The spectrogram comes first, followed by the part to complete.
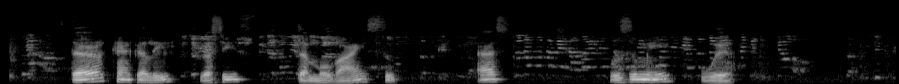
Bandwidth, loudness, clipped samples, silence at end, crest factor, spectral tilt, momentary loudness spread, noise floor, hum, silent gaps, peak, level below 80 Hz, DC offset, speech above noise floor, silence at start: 10.5 kHz; -25 LUFS; under 0.1%; 0.2 s; 22 dB; -6.5 dB/octave; 22 LU; -56 dBFS; none; none; -4 dBFS; -56 dBFS; under 0.1%; 32 dB; 0.1 s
